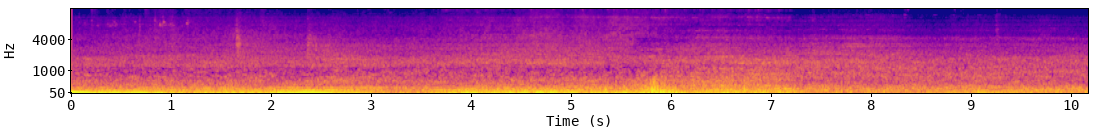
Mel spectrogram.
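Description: Road traffic alongside a city pavement: a heavy, steady low engine rumble from vehicles on the road, which dies away about seven seconds in to a quieter street hum.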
